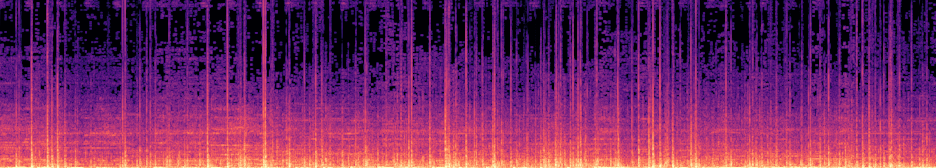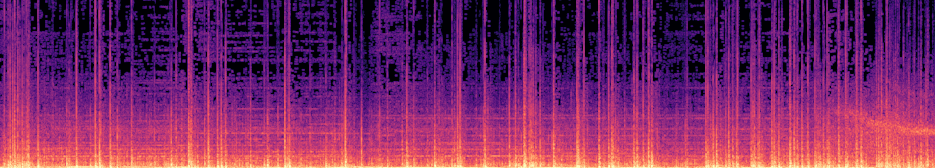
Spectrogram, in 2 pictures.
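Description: Aerial fireworks display: shells bursting in rapid, overlapping cracks and bangs throughout. Music with a steady deep bass plays underneath.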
